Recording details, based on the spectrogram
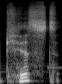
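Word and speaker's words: cist: The first is titled The Etruscan Kist, that's C-I-S-T, and I looked it up. That is apparently how you're meant to pronounce that word.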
